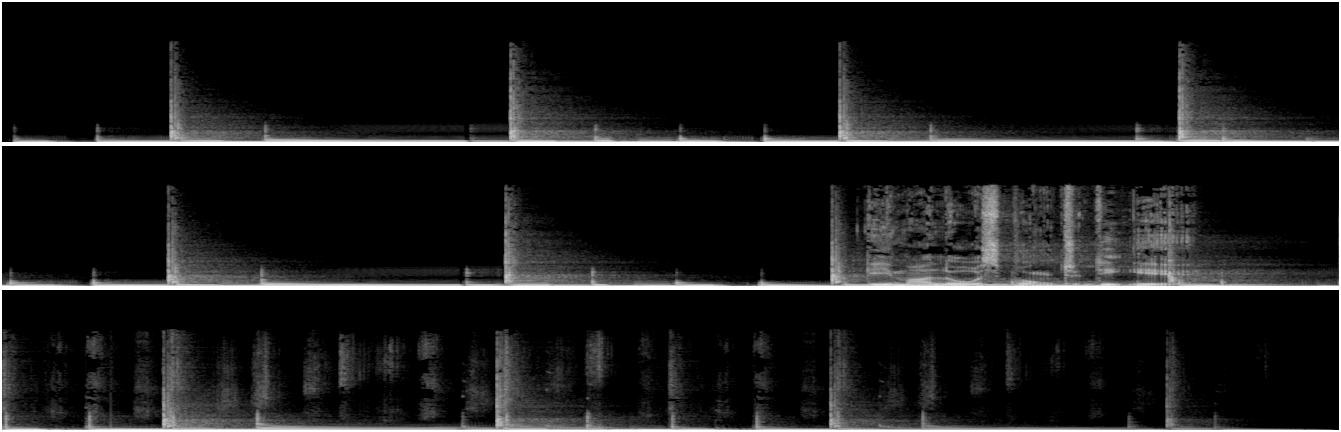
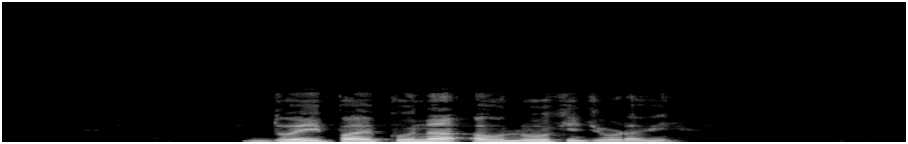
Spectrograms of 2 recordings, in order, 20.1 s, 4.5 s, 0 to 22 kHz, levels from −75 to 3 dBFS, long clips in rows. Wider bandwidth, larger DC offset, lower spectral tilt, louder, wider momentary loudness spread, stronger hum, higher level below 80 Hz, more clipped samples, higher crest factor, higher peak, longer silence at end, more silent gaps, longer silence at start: first, 16 kHz vs 8 kHz; neither; second, -6.5 dB/octave vs -8 dB/octave; about the same, -17 LUFS vs -18 LUFS; about the same, 13 LU vs 13 LU; neither; first, -24 dBFS vs -62 dBFS; neither; about the same, 16 dB vs 18 dB; about the same, 0 dBFS vs -2 dBFS; second, 0.2 s vs 1.15 s; neither; second, 0.05 s vs 1.2 s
